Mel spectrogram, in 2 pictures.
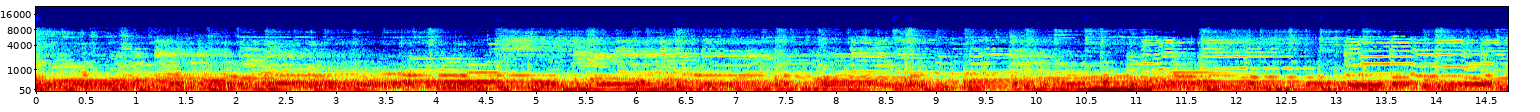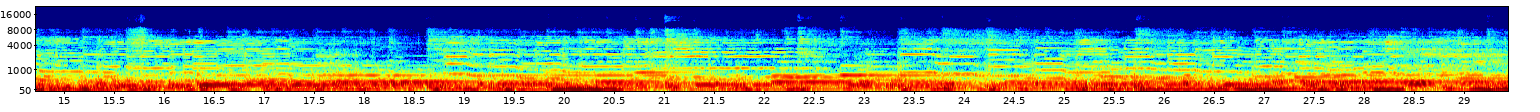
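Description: Live rock band playing an instrumental passage: electric guitar lines running over bass, drums, keyboard and congas, loud and steady.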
